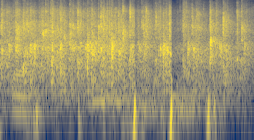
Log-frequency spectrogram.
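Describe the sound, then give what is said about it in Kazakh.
Applause breaks out in a brief burst, dense overlapping clapping lasting around two and a half seconds, with a few sharper individual claps standing out. “негізі негізі шапалақ ұратын жағдай ғой”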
